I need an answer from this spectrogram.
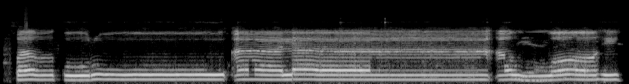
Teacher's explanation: Di sini fadkuru panjangkan dulu 4 sampai 5, baru A-nya 2 harokat.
